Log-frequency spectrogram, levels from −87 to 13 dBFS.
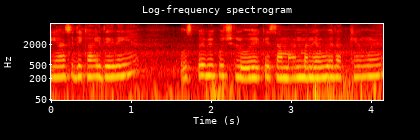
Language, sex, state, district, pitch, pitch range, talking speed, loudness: Hindi, male, Bihar, Araria, 225 Hz, 215-230 Hz, 245 wpm, -23 LUFS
